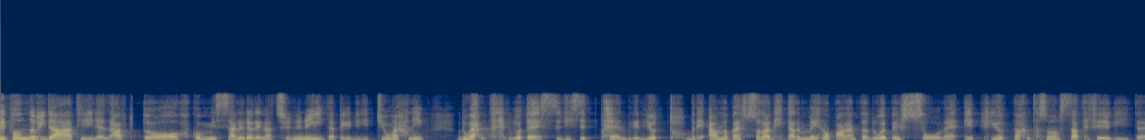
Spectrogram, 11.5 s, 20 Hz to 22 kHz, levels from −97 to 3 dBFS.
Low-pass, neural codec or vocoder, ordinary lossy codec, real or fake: 7.2 kHz; codec, 16 kHz in and 24 kHz out, 0.6 kbps, FocalCodec, streaming, 2048 codes; none; fake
